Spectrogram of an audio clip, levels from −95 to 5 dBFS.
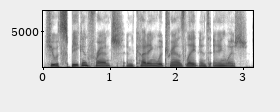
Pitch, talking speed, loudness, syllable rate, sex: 165 Hz, 210 wpm, -19 LUFS, 5.3 syllables/s, female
